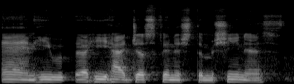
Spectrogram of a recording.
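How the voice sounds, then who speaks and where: A man co-hosting a podcast, chatting eagerly and often pausing with ums and uhs. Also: fairly low pitch, level tone, a little hiss or hum. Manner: enthusiastic, hesitant with many ums. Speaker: podcast co-host. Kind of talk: casual chat.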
